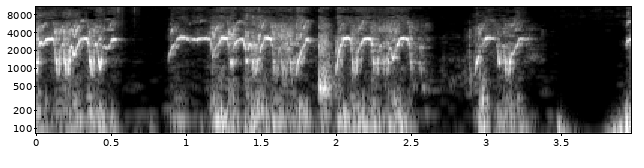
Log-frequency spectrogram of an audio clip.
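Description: Capybara giving bursts of squeaky, whistled chirps over a low, rough grumbling undertone.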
